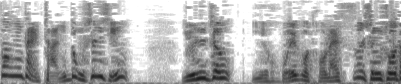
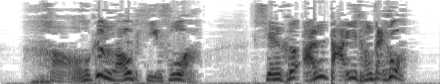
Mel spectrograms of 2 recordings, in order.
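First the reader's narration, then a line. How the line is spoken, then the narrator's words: Angry. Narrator (Chinese): 海大少怒道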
